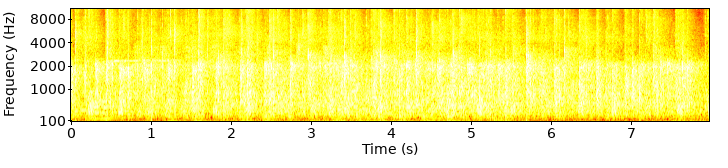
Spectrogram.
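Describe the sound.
An audience applauds to welcome a speaker, a dense, even wash of clapping that holds steady and loud from start to finish.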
